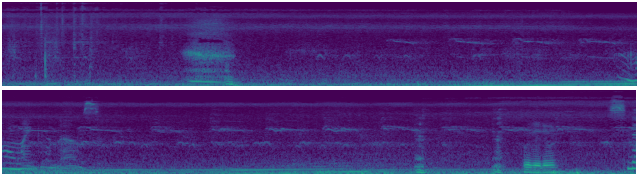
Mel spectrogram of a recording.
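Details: Rescued fennec fox, one of two surrendered to a rescue, screaming with excitement while introduced to a new companion; a run of short, squeaky repeated cries, then wavering, sliding harsh calls, with a woman's excited talk over it.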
